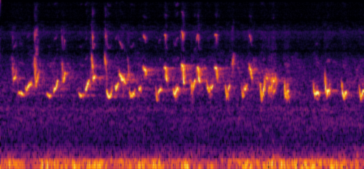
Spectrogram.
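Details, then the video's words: Perched bird in a parking-lot tree singing a lively, varied song of quick upslurred and downslurred chirps, delivered in rapid succession with shifting pitch, accompanied by a constant low traffic rumble. "Bird Singing Its Little Heart Away"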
